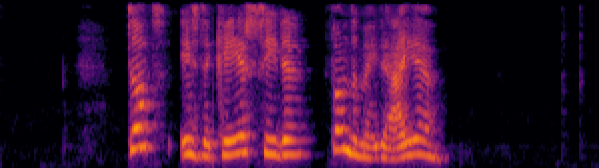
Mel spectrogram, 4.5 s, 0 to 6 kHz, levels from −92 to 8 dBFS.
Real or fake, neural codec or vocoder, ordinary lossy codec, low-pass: fake; vocoder, 44.1 kHz, 128 mel bands every 256 samples, BigVGAN v2; MP3, 48 kbps; 5.4 kHz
